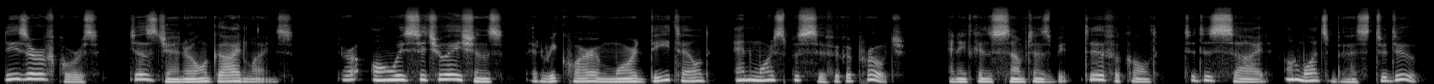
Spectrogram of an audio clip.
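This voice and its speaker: A man with a fairly high voice and a creaky edge, recorded close and dry. He delivers a scripted self-help podcast monologue in a measured, instructive way. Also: lively intonation, dry recording. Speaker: podcast host.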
